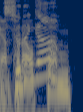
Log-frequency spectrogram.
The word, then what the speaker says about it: Sudeng: Oh, like Sudinga? – What? – Sudinga? – What? – Yeah, there you go. – Sudinga? – Yeah, S-U-D-E-N-G.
